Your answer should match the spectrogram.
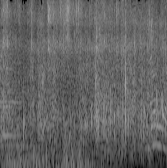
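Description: Indistinct voices of people around, with footsteps on a gravel path.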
